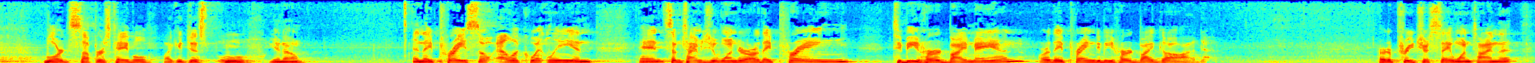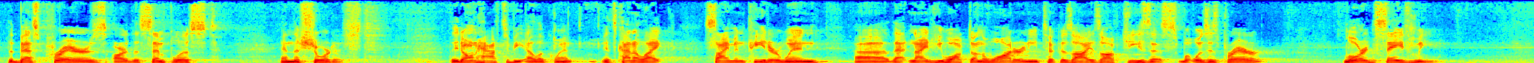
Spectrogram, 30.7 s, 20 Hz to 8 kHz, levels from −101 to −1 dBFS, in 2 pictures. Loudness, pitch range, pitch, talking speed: -13 LUFS, 140-185 Hz, 155 Hz, 170 wpm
